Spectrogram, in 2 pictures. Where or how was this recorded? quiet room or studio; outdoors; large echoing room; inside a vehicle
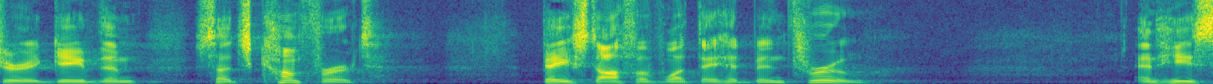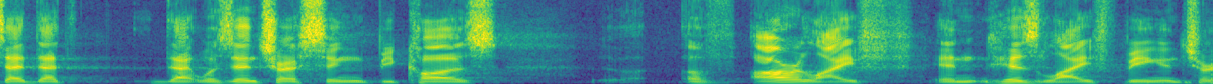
large echoing room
